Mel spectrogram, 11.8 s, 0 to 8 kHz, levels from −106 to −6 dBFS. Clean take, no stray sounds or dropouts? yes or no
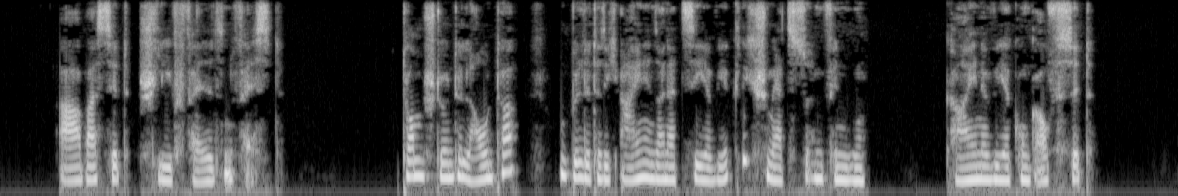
yes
